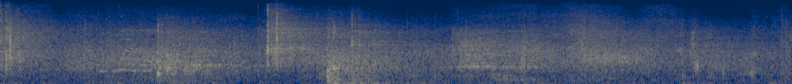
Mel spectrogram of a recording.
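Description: Hockey sticks clack sharply against the puck in an echoing rink.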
